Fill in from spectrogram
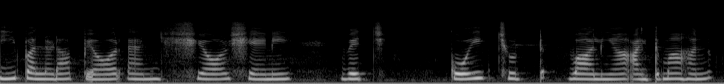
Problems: background sounds at intervals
